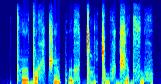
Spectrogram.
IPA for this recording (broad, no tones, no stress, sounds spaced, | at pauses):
tʰ ə d ɑ x t͡ʃ ɛ̃ pʼ ə̰ x ɡ͡ǀ ɑ̃ ǀ ṵ x d͡ʒ ə d s ṵ x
